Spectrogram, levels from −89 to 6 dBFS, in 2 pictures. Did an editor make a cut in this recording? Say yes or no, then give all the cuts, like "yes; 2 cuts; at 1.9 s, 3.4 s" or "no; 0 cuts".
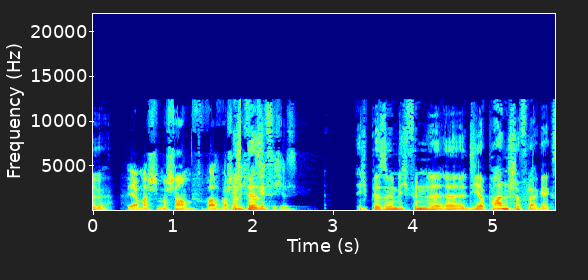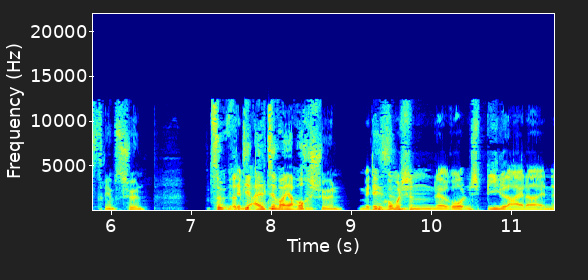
no; 0 cuts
